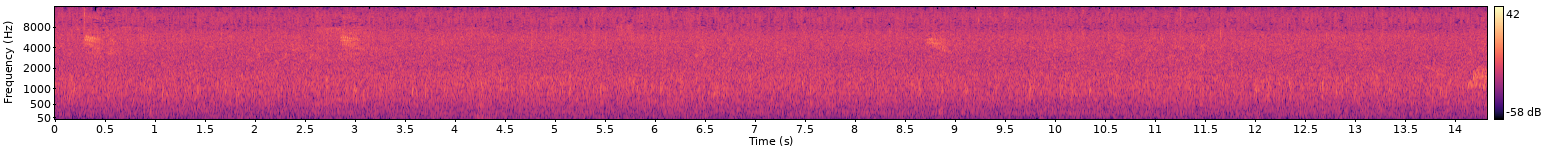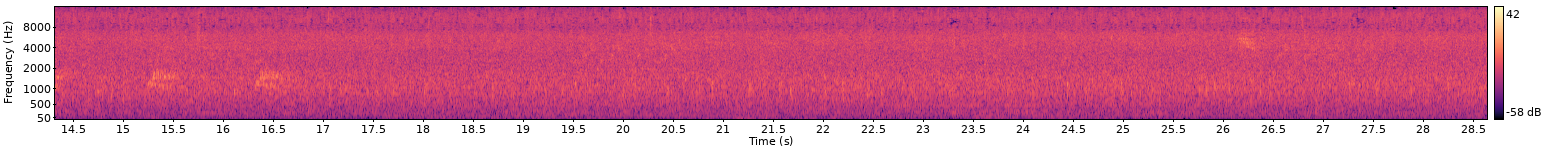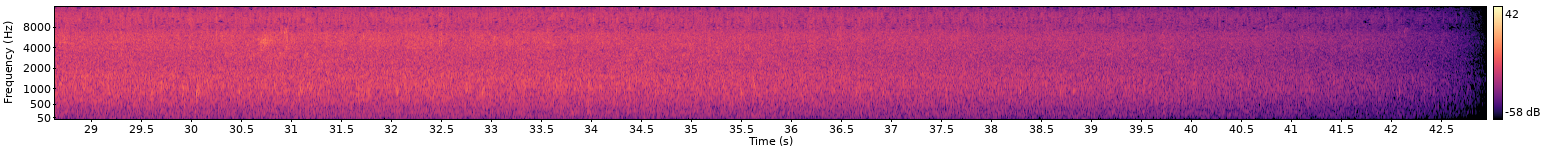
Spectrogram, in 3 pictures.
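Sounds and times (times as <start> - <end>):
rain falling: 0.0 - 42.9
low bird calls: 14.1 - 14.5, 15.2 - 16.8.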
